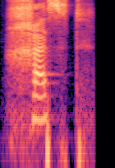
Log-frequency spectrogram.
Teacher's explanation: X wedge pronounced as a guttural H deep in the back of the throat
